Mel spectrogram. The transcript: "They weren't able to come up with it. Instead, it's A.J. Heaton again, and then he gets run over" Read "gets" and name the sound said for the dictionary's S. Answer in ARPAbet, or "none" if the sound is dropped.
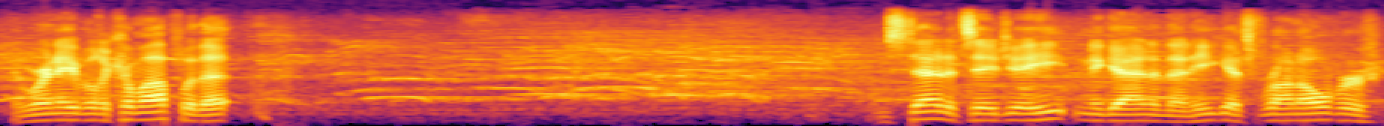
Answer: S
